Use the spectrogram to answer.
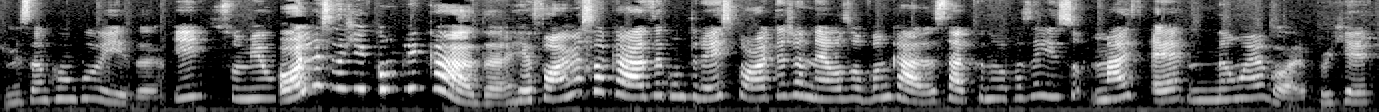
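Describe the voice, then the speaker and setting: A woman's voice: sits high, sharp tone. A young woman hosting her own gaming channel, chatting casually to viewers as she plays a mobile game. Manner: chatty, talks straight to viewers. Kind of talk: casual gameplay commentary.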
